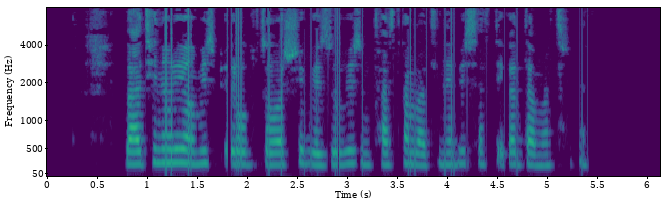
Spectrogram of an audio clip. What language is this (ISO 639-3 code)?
kat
